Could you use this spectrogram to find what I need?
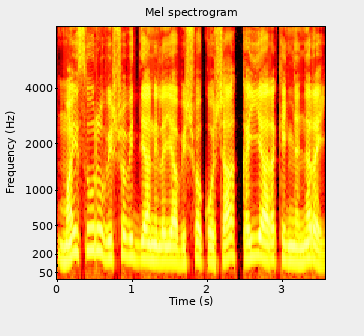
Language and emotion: Kannada, neutral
